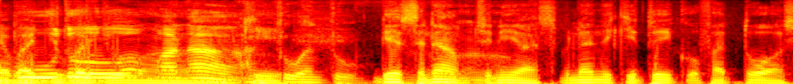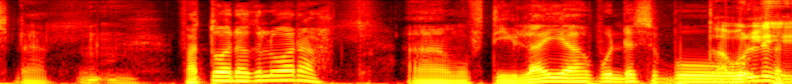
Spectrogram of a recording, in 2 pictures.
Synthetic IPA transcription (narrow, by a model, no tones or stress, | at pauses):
abaubud͡ʒuaaakeuant̪udiəsənaŋt͡ʃənilahsəbənarɲakit̪əikʊt̪̚fat̪wasənaŋ | fat̪uadakəluaɾahəməft̪iwilajahpʊnt̪ərsəbʊtolɛ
